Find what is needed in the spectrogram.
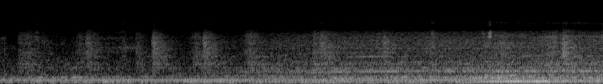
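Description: Gusting storm wind with a steady low electrical hum underneath. About five seconds in, a gust builds: the sound gets louder and a second, lower hum comes in.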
